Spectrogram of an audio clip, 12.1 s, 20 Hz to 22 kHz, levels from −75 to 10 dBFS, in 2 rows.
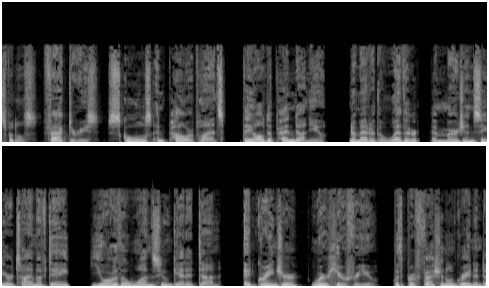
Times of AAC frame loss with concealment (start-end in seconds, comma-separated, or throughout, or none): none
